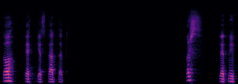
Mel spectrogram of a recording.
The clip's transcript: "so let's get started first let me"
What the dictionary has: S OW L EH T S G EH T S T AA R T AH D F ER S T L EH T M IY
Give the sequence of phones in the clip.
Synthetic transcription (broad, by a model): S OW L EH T G EH T S T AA R T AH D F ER S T L EH T M IY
